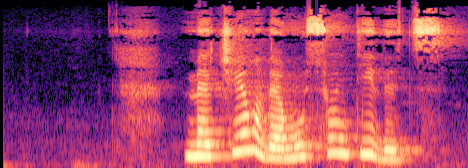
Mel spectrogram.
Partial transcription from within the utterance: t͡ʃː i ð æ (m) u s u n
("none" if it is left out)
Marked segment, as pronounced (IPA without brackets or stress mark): m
